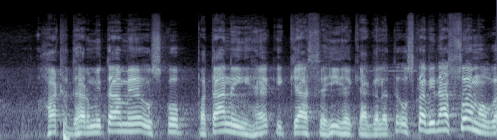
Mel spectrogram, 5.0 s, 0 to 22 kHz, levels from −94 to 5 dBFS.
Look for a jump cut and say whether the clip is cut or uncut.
uncut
